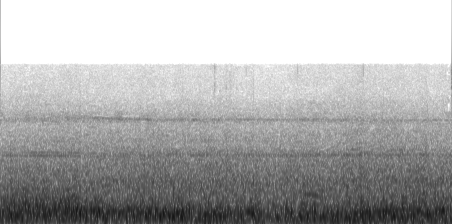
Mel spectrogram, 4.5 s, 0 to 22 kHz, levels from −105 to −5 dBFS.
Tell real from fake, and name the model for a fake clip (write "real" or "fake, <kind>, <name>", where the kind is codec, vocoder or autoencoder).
real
